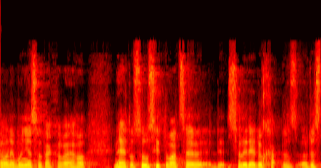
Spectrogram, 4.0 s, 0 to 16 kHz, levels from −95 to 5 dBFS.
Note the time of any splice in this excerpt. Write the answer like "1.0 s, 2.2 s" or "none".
1.6 s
